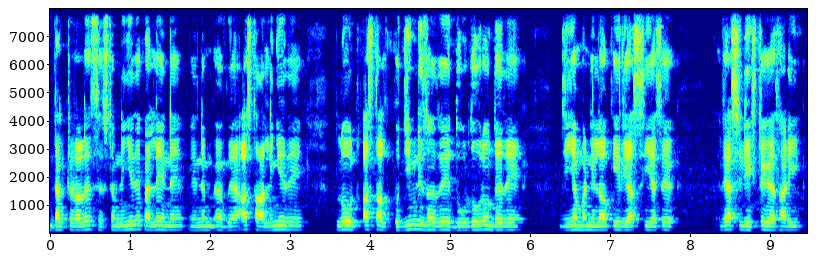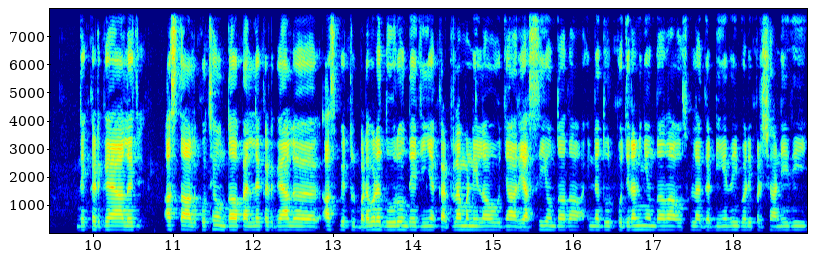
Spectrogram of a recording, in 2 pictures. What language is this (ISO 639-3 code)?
doi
